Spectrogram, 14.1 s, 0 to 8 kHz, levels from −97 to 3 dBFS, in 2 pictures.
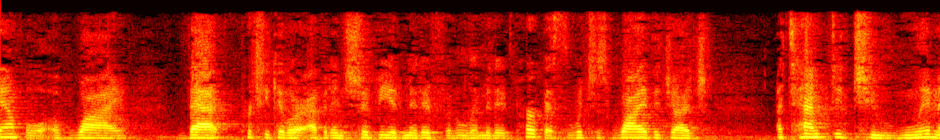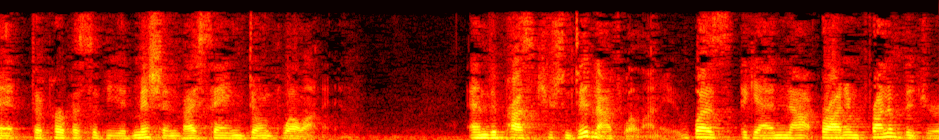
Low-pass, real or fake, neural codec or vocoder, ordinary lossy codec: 7.2 kHz; real; none; MP3, 64 kbps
